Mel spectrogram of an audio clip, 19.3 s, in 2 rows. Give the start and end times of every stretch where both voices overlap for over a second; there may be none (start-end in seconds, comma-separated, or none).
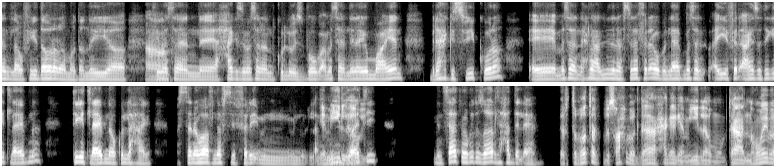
none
